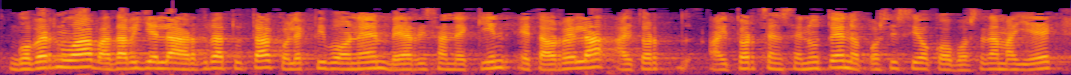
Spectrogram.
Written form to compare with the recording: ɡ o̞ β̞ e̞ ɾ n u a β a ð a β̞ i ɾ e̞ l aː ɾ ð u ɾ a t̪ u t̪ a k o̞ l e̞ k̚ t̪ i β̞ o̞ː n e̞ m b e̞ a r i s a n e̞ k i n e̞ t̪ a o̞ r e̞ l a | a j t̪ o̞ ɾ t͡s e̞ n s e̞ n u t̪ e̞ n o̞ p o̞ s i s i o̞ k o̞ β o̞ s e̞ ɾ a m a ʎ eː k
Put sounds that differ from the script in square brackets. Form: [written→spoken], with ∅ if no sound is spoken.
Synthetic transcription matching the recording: ɡ o̞ β̞ e̞ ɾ n u a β a ð a β̞ i [ɾ→ʎ] e̞ l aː ɾ ð u ɾ a t̪ u t̪ a k o̞ l e̞ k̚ t̪ i β̞ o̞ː n e̞ m b e̞ a r i s a n e̞ k i n e̞ t̪ a o̞ r e̞ l a | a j t̪ o̞ ɾ t͡s e̞ n s e̞ n u t̪ e̞ n o̞ p o̞ s i s i o̞ k o̞ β o̞ s e̞ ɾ a m a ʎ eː k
